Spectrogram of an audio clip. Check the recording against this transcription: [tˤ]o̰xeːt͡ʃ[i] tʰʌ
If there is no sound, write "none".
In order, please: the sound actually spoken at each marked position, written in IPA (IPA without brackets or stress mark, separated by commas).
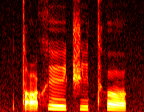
tˤ, i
